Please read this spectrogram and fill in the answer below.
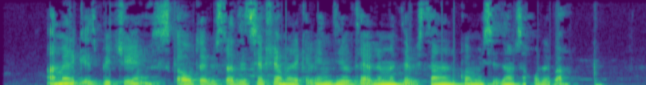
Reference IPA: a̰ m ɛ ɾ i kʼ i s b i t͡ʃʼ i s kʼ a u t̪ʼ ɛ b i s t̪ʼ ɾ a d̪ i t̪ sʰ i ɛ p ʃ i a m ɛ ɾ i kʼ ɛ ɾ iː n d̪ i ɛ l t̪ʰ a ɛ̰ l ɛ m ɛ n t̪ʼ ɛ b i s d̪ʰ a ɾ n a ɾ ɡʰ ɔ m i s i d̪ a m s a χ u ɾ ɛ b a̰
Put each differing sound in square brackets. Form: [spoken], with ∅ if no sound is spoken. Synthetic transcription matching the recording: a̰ m ɛ ɾ i kʼ i s b i t͡ʃʼ i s kʼ a u t̪ʼ ɛ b i s t̪ʼ ɾ a d̪ i t̪ sʰ i ɛ p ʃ i a m ɛ ɾ i kʼ ɛ [l] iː n d̪ i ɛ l t̪ʰ a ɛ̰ l ɛ m ɛ n t̪ʼ ɛ b i s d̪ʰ a [∅] n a ɾ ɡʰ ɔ m i s i d̪ a m s a χ u ɾ ɛ b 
